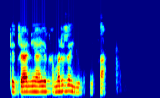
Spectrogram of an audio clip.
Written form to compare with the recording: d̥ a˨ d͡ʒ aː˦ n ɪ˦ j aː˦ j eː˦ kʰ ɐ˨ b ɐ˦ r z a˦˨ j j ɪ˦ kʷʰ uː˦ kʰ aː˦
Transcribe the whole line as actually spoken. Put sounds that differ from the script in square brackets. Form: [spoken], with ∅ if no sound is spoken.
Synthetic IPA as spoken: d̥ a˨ d͡ʒ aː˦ n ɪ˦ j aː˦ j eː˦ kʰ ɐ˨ [m] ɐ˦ r z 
